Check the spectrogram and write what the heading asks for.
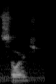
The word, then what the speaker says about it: Sorge: were spot on at Sorge it's actually German I am mostly Irish Believe It or Not My Name is actually German but yes so it's Sorge like George but Sorge great good job Ry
